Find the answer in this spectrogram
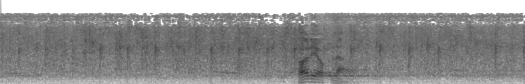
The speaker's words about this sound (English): Keep clapping. You're clapping for Jesus. You're clapping for Jesus.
